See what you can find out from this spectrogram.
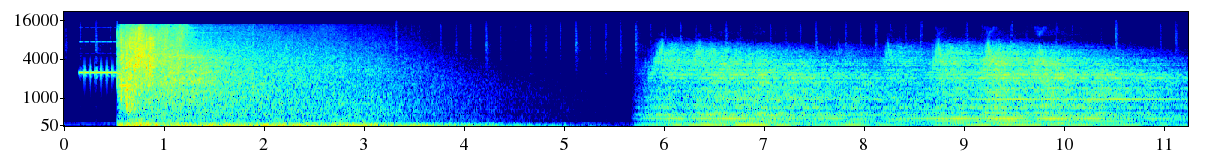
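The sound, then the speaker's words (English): A single heavy explosion from a bomb set off with a remote detonator: a sudden loud boom that rolls into a long, rumbling decay fading over several seconds, followed by a sustained musical drone. “he looked at the chunky remote detonator in his hand, said another round of prayers, and flicked down the big red switch.”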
